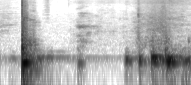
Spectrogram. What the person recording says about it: Does that sound like a thud? It does, doesn't it?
